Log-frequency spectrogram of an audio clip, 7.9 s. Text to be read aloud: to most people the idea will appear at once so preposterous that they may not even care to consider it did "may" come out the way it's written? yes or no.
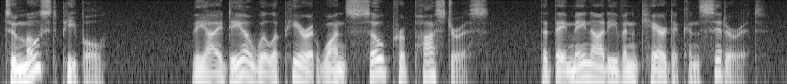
yes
